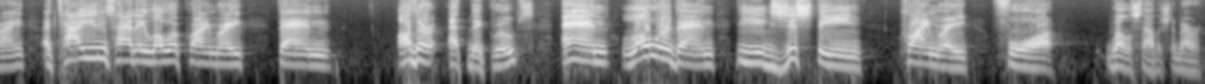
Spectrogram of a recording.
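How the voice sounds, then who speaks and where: Here a man talks at a very slow pace. His pitch sits fairly high. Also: lively intonation. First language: Italian. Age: 60s. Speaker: lecturer on Italian American history. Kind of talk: lecture. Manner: frequent 'all right?' fillers.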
